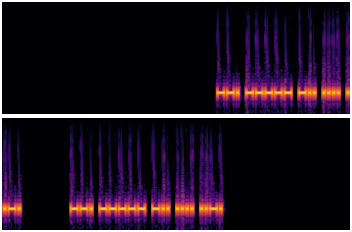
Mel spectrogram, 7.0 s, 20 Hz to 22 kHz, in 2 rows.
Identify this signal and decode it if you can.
Morse code, heard as a keyed tone, about 48 wpm, 700 Hz. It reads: G0DHF G0DHF
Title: DXCC-100 Call Signs - 5 Characters - Repeated 2x - 50wpm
